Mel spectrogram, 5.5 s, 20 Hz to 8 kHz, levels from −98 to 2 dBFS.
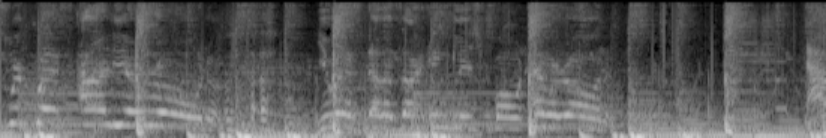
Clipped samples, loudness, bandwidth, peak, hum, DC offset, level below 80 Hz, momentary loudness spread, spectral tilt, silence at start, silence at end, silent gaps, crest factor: under 0.1%; -30 LUFS; 7.6 kHz; -12 dBFS; none; 0.2%; -30 dBFS; 5 LU; -7 dB/octave; 0 s; 0 s; none; 16 dB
